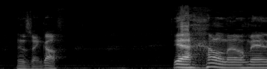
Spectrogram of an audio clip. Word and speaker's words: van Gogh: people there's like so many different ways to pronounce van Gogh van Gogh which is apparently the correct way but how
